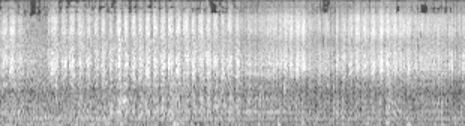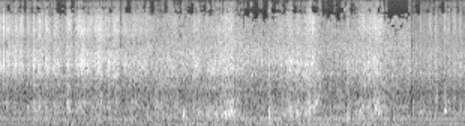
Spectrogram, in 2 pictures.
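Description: Sponge-tipped applicator of a liquid shoe cleaner scrubbed back and forth over a synthetic football boot: continuous scratchy rubbing, with a few light knocks in the second half.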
